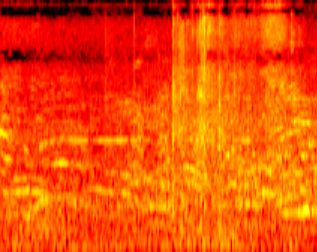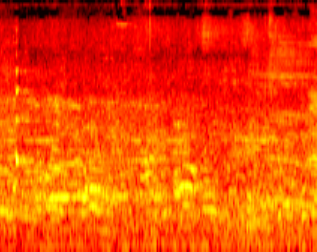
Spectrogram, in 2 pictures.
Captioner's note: people groaning, murmuring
